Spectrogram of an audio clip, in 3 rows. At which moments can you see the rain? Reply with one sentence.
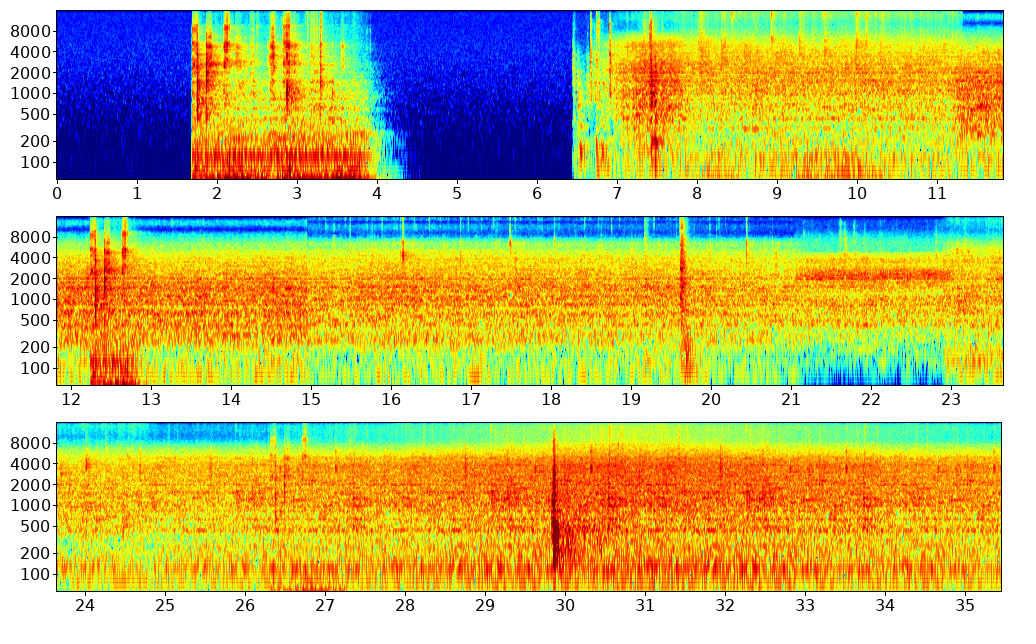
The rain can be heard from 6.8 to 35.4 s.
